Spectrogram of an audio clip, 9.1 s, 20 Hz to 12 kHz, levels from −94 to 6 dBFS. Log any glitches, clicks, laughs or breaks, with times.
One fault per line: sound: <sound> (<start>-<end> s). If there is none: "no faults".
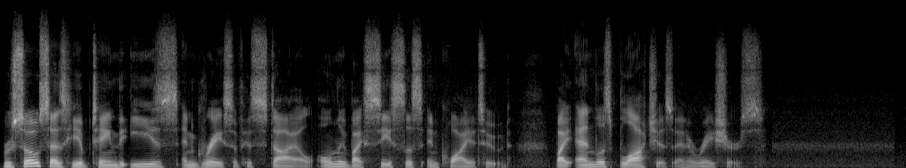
no faults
